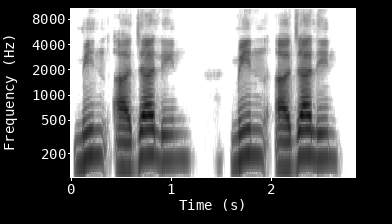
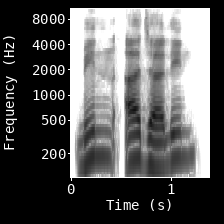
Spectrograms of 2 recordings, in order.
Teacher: یہاں غنہ نہیں کرنا، یعنی ناک کے بانسے میں آواز کو نہیں لے کے جانا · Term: اظہار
